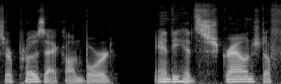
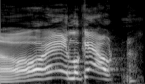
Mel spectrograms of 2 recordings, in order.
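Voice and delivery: panicked shriek, much higher and louder; scream; 8 dB louder, slower than usual. Acted. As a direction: shriek the warning at the road ahead. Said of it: "Bert screamed".

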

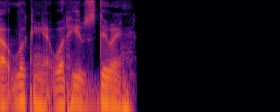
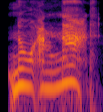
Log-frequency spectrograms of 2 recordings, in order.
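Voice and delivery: high-pitched protest; insistent; 12 semitones higher, slower than usual. A narrator's reading. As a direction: insist on it, voice jumping up. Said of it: "Tyler insisted".

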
